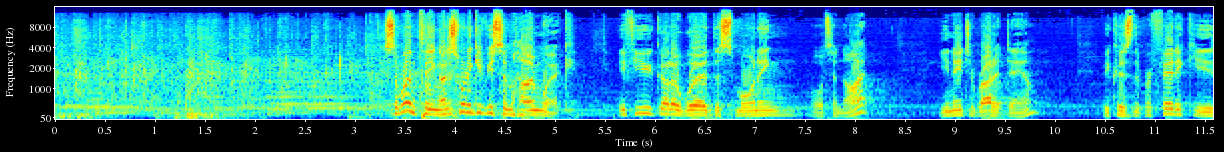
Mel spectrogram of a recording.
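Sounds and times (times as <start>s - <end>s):
round of applause: 0.0s - 4.6s
speech: 3.4s - 9.9s, 10.5s - 11.5s.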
